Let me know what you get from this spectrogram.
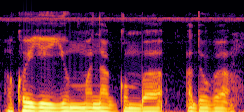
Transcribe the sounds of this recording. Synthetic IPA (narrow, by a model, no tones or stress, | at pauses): ɐkʰojɡijumːɐnak̚ɡumbɐɐduɡɐ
